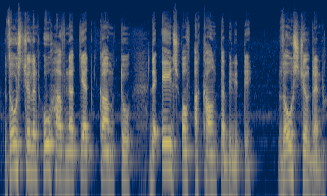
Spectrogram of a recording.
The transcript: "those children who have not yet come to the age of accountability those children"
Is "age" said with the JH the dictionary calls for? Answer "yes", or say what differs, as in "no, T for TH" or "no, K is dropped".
yes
